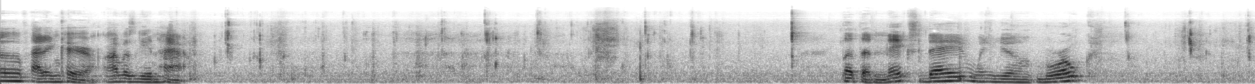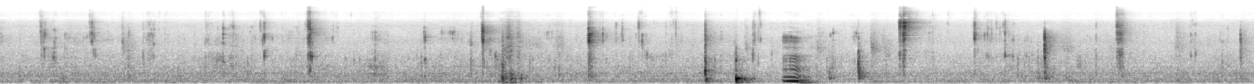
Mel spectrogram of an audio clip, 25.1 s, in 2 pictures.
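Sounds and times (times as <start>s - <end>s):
person chewing and lip smacking: 2.1s - 8.1s, 11.1s - 20.2s, 20.8s - 25.0s.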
